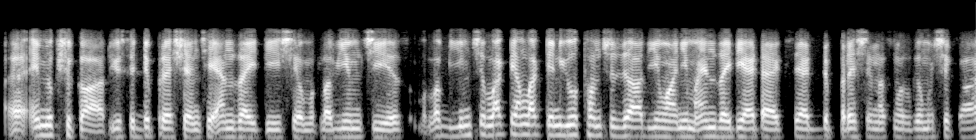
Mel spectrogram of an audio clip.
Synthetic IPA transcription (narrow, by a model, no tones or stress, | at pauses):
ʔḛmjukʃʰikaːɾjusiɖipɾeʃɐnt͡ʃʰienzaːjʈiːt͡ʃʰimɐt̪lɐbjimt͡ʃiːzmɐ̰t̪lɐbjimt͡ʃiːzlɐɡ̚ʈiɐnlɐɡ̚ʈiɐnjuːt̪ʰɐnt͡ʃʰuzʲaːd̪jiʋaːnjimeːnzaːjʈiaːʈɛːkt͡ʃʰijaːɖipɾeʃɐnɐsmɐzɡɐmuʃʰikaːɾ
